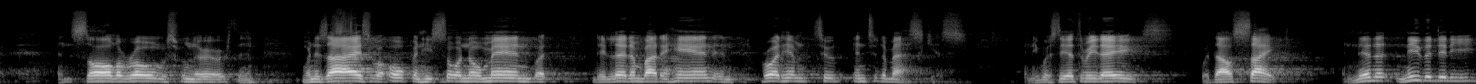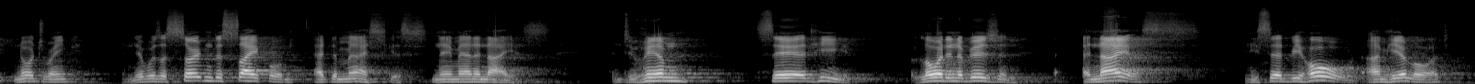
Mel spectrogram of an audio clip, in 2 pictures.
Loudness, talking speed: -21 LUFS, 150 wpm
